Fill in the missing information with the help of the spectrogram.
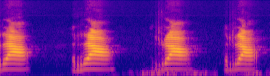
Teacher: रा जब हम बोलते हैं तो हमारी जो जीव है उसमें कंपन होता है जिनके उच्चारण में जीव बेलन की भाति लपेट खाती है रा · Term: लुंठित व्यंजन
